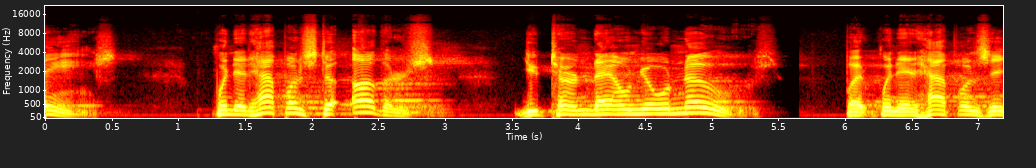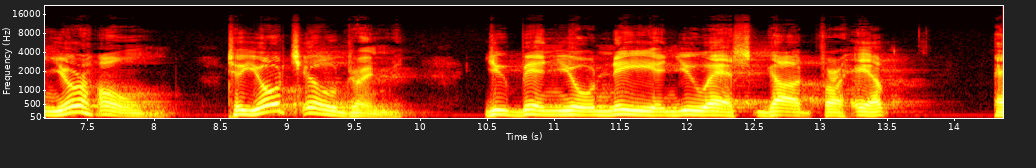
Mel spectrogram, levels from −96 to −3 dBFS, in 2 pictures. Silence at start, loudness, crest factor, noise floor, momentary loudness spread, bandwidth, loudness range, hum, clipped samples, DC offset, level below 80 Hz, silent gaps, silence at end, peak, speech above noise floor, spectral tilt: 0 s; -15 LUFS; 14 dB; -62 dBFS; 12 LU; 11 kHz; 3 LU; none; under 0.1%; under 0.1%; -50 dBFS; none; 0 s; -2 dBFS; 47 dB; -6.5 dB/octave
